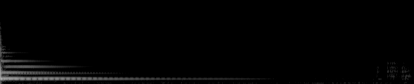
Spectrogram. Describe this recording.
Viola Des plucked
I recorded a viola for a theatre project. I recorded it in a dry room, close mic with a Neumann TLM103. Some samples are just noises of the bow on the C string, then once in a while creating overtones, other samples contain some processing with Echoboy by SoundToys.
